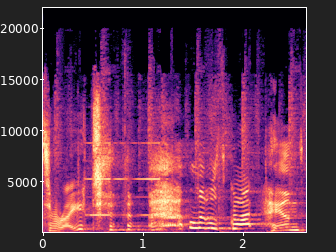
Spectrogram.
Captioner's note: timer beeps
